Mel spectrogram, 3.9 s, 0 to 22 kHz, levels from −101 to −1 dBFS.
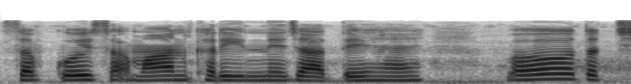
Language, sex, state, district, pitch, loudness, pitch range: Hindi, female, Madhya Pradesh, Umaria, 200 Hz, -14 LUFS, 195-215 Hz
